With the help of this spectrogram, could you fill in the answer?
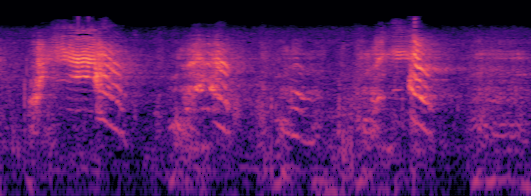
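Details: A baby monkey, Leo or Rainbow, begs its mother for milk with drawn-out, wavering whines that slide downward, three main bouts separated by quieter breathing.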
